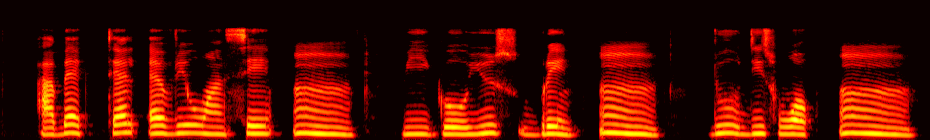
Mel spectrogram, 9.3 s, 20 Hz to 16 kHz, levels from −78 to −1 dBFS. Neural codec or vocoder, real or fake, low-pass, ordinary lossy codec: none; real; 7.2 kHz; none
